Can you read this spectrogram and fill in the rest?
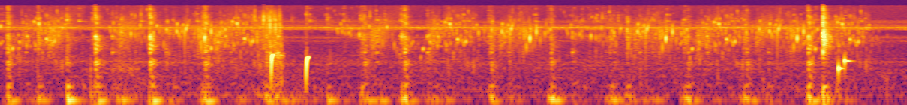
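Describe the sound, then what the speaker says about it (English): A watering can sprinkles coffee crops in the farming game Stardew Valley Expanded. Faint splashes and drips come in short clusters over a quiet ambient bed, with a few sharper plops near the start and the end. "I would like to water the coffee."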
